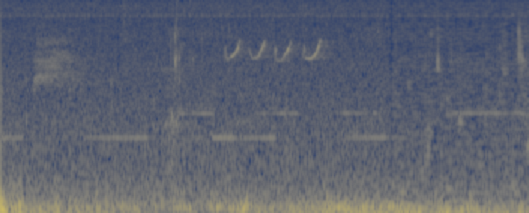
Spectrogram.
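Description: A small bird gives four quick, rising chirps about two seconds in, over a low rumble of wind and water noise on the microphone.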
